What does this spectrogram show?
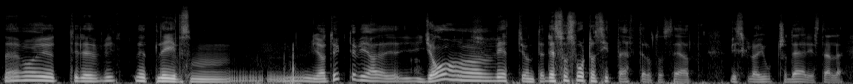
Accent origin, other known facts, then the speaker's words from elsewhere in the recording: Sweden; vi var från Sverige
